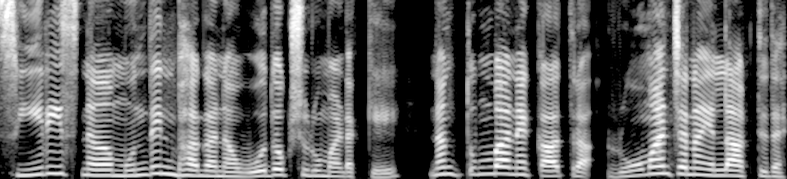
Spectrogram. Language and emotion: Kannada, happy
